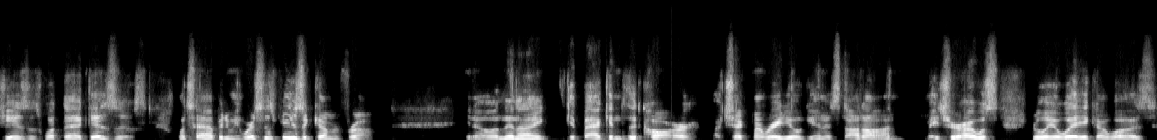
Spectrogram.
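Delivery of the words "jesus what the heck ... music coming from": play-acted bewildered, confused half-shouting, pitched high. Retelling getting out of the car confused, retelling a shout. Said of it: "I'm pretty much shouting".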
